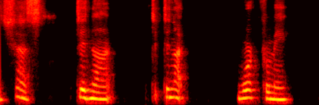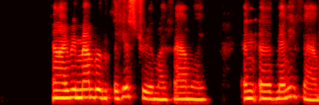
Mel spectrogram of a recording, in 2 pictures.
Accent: Sacramento, California, United States; English is not my first language. Spanish is not my first language. I have no idea what my first language is. I grew up in Sacramento, not on a reservation.

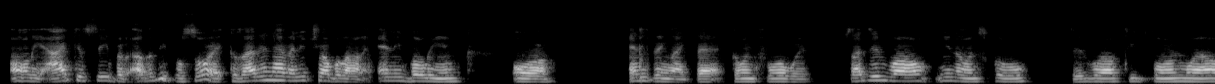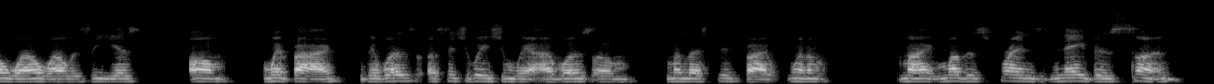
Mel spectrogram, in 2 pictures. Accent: New York, United States; I'm from New York. I was born in New York. I have lived other places in my life, but New York is where I'm at right now. Right now, I'm in Carp City in the Bronx, and I've been in this apartment for 28 years.

